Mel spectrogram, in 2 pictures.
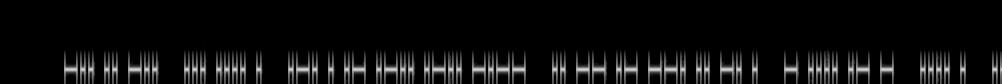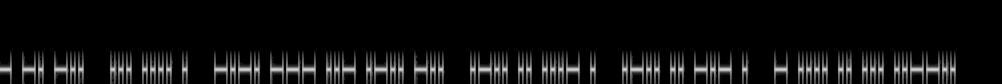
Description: Morse code, heard as a keyed tone, about 30 wpm, 700 Hz. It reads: DID SHE REALLY IMAGINE THAT HE AND SHE COULD LIVE LIKE THIS?
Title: Sentences from Top 1400 Words 30wpm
